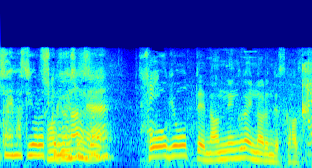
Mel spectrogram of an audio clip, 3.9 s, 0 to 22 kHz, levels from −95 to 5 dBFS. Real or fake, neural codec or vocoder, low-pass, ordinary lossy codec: real; none; none; none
